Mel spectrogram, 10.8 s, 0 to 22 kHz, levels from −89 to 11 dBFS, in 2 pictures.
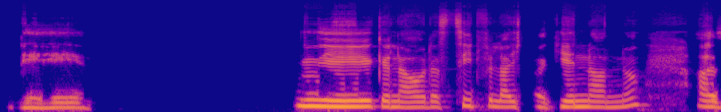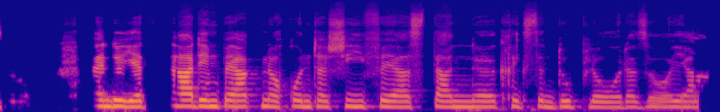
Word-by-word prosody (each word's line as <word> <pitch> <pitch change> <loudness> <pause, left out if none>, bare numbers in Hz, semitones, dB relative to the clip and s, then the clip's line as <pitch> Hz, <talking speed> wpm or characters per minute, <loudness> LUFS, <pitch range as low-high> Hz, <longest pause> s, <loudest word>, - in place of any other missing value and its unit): Ne. 170 -1 -2 1.5
Ne, 210 -2 +8
genau, 190 -2 -1
das 190 0 -7
zieht 225 -3 -4
vielleicht 200 -3 -3
bei 190 -3 -6
Kindern, 195 0 0
ne? 255 +6 -5 0.4
Also, 200 -4 0 0.7
wenn 220 -1 +2
du 220 - +6
jetzt 205 -1 +2
da 220 -1 +5
den 215 -1 +2
Berg 205 0 -1
noch 205 -2 -4
runter 205 -1 -3
Ski 205 0 -3
fährst, 195 -2 -5
dann, 195 -1 -2
äh, 195 0 -3
kriegst 210 0 -9
du - - -4
'n 185 - -6
Duplo 195 -1 -6
oder 190 +1 -8
so, 100 - -9
ja. 195 -1 -7
200 Hz, 160 wpm, -21 LUFS, 190-210 Hz, 1.5 s, Ne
